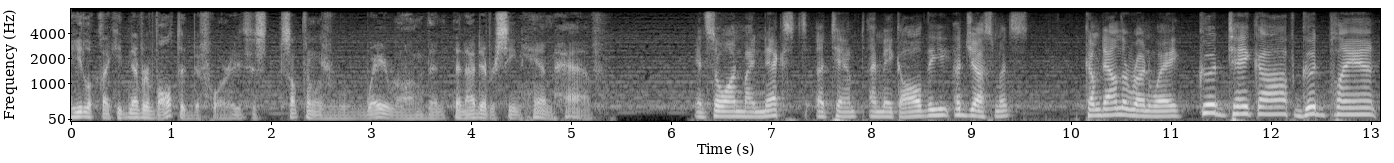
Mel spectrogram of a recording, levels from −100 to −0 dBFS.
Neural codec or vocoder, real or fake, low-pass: none; real; 7.2 kHz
